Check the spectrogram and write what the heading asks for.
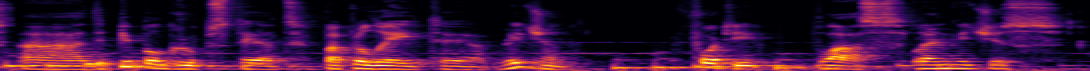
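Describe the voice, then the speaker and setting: A man, a missionary telling his story in an interview in a measured, reflective way. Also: medium pitch, creaky. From Ukraine. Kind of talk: personal testimony interview. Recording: roomy echo with music underneath.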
